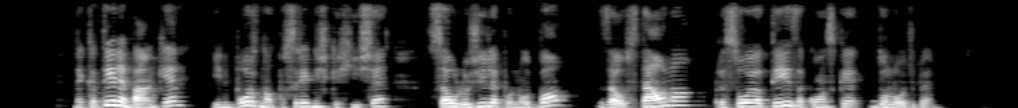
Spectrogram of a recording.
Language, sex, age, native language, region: Slovenian, female, 18-29, Slovenian, Gorenjska region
